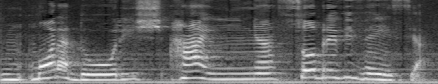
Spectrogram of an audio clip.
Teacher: Temos a sílaba mais forte, né, a sílaba tônica, na penúltima sílaba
